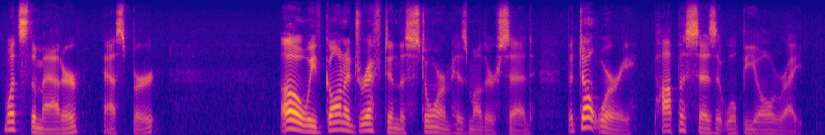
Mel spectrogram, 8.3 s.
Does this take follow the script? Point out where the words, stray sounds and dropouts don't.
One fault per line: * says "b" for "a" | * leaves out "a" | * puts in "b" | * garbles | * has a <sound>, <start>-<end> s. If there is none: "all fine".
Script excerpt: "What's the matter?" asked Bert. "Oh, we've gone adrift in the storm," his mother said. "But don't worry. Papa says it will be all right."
all fine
